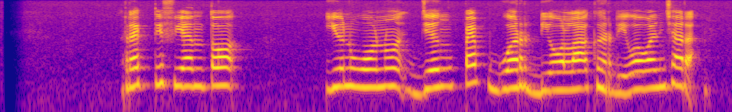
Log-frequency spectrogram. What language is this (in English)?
Sundanese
